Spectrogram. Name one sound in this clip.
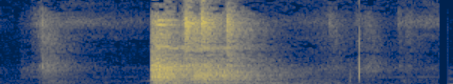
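A loaded barbell clanks down onto a metal rack.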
